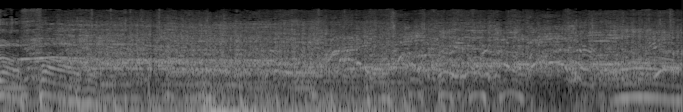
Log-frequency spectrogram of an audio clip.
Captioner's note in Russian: Аплодисменты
